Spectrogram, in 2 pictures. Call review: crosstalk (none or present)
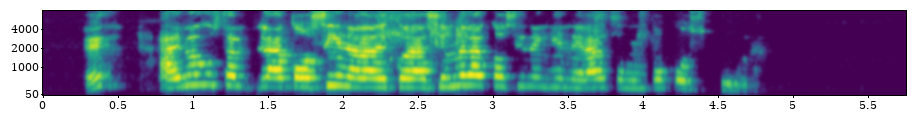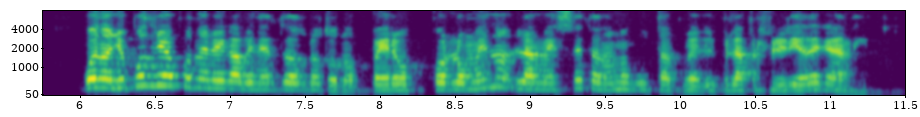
none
